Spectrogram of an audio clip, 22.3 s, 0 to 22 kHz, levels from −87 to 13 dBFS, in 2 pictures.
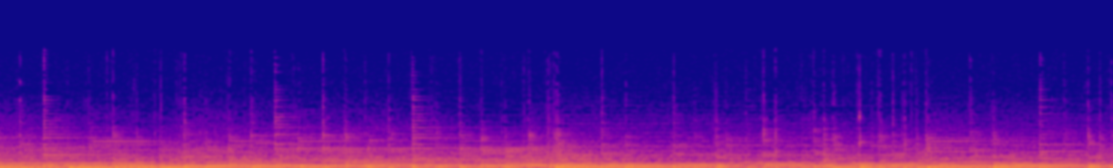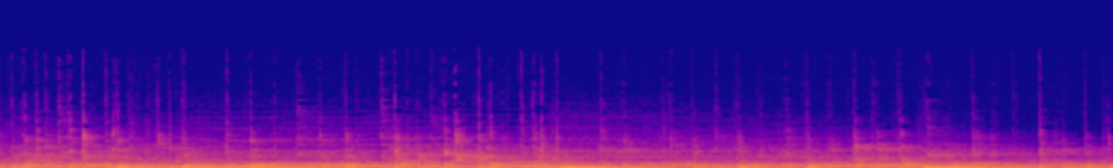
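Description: No technical faults are audible anywhere in the audio, so there are no times or causes to report.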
